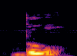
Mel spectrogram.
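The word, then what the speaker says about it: 文: minasang Nah untuk ongyominya itu ada dua ada Bung ada juga Mong Cara pakainya gimana langsung ke contoh contoh yang pertama kalau dia sendiri seperti ini dia akan dibaca Bung yang artinya kalimat contoh yang kedua kalau dia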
